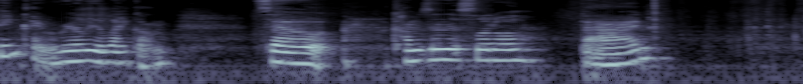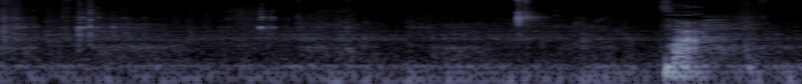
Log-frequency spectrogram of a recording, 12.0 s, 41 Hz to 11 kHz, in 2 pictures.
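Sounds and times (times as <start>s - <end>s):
faint cloth rustles: 1.9s - 12.0s.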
